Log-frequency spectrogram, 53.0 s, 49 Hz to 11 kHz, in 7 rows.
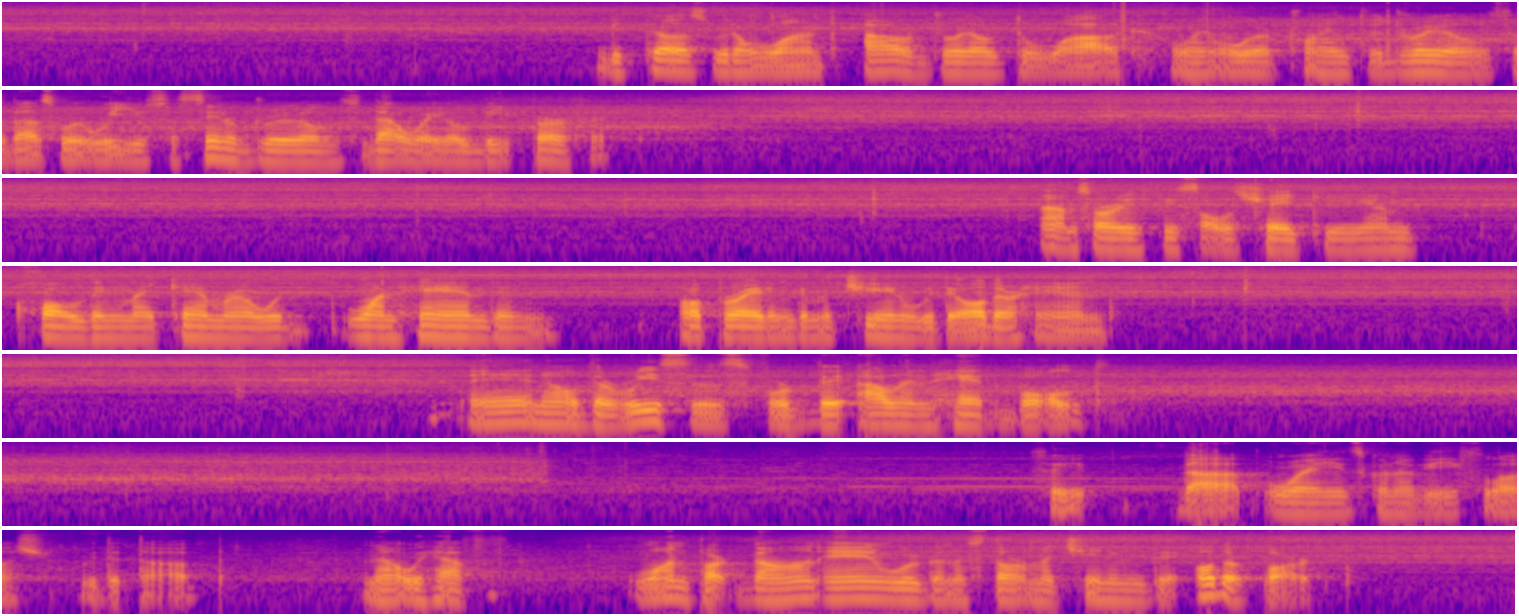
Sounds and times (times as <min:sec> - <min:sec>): Drill: 0:00.0 - 0:40.7, 0:48.4 - 0:53.0.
